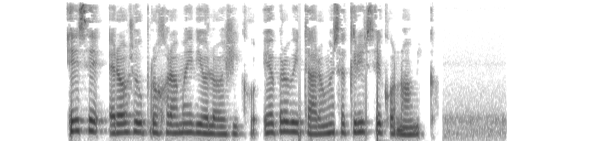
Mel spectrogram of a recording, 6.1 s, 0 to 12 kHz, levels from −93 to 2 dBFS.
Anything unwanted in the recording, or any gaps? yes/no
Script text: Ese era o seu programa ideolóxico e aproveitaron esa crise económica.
no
